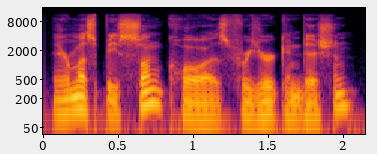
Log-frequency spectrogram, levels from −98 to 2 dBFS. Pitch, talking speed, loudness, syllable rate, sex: 95 Hz, 225 wpm, -18 LUFS, 6.0 syllables/s, male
